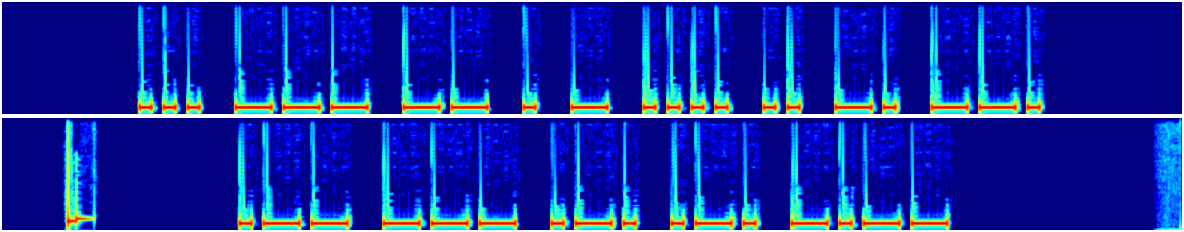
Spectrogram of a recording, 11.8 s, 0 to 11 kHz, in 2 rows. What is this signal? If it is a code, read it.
Morse code, heard as a keyed tone, about 20 wpm, 700 Hz. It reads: SOMETHING WORRY
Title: Sets of 5 Words - New Word Drill - 20wpm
